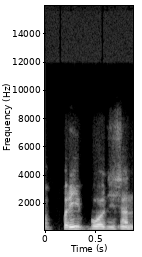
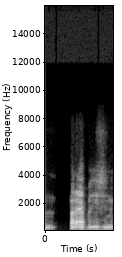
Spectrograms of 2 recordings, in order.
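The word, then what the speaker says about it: preposition: प्रीपोजिशन, प्रेपोजिशन कहते हैं। प्रीपोजिशन आप स्पेलिंग के हिसाब से बोल देते हैं, लेकिन इट इज प्रेपोजिशन, प्रेपोजिशन, प्रीपोजिशन।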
